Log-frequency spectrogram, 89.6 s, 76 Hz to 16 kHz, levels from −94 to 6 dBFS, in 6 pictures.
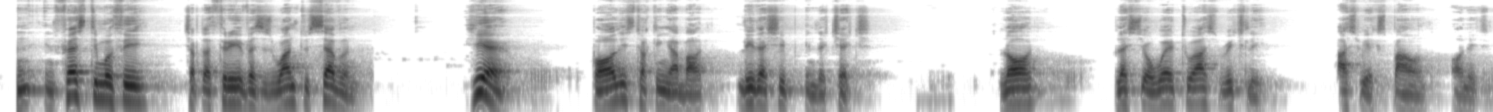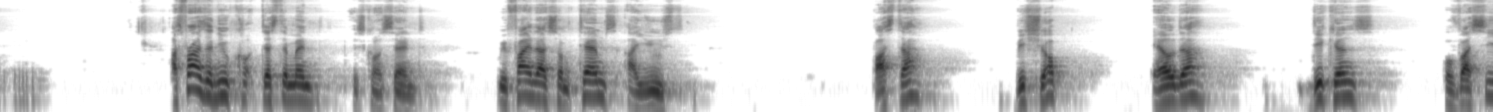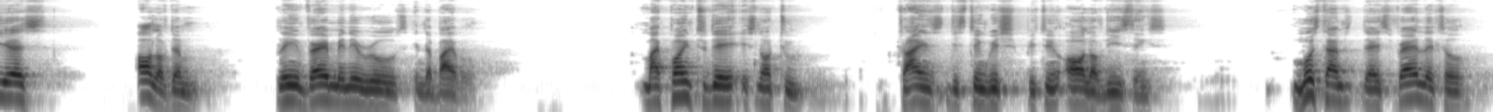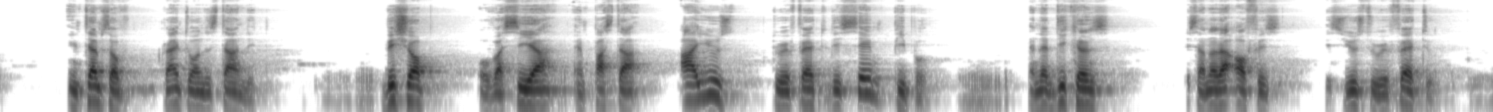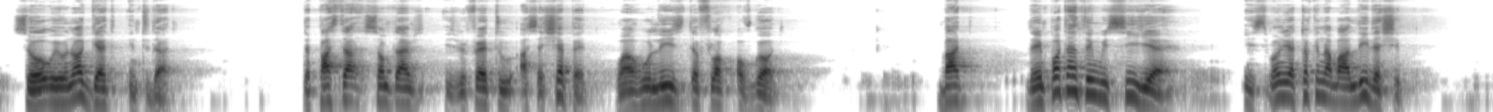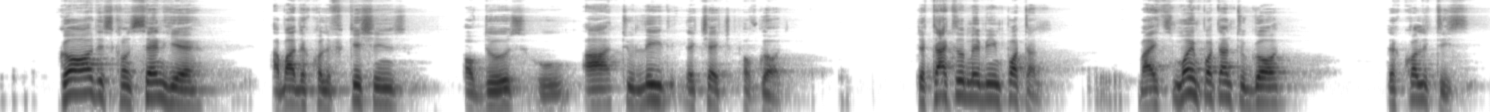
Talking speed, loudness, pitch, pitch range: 120 wpm, -19 LUFS, 140 Hz, 120-185 Hz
